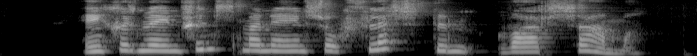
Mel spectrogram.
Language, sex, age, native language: Icelandic, female, 20-29, Icelandic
